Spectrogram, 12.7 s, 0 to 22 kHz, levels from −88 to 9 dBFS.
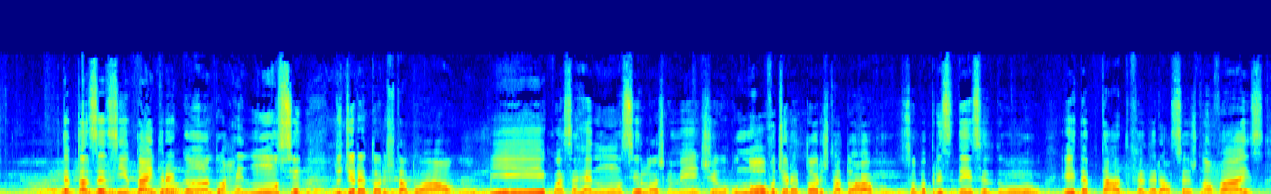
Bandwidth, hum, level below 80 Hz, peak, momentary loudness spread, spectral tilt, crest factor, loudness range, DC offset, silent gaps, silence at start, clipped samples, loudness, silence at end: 16 kHz; none; -34 dBFS; 0 dBFS; 8 LU; -5 dB/octave; 18 dB; 2 LU; under 0.1%; none; 0 s; under 0.1%; -18 LUFS; 0 s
